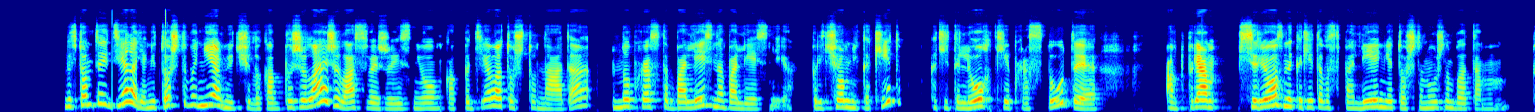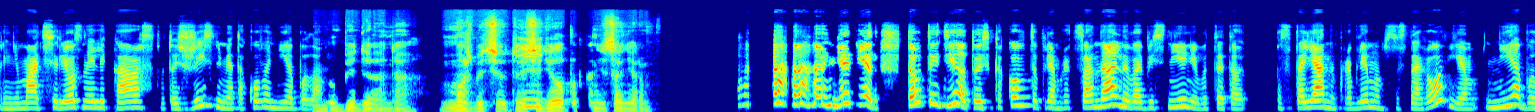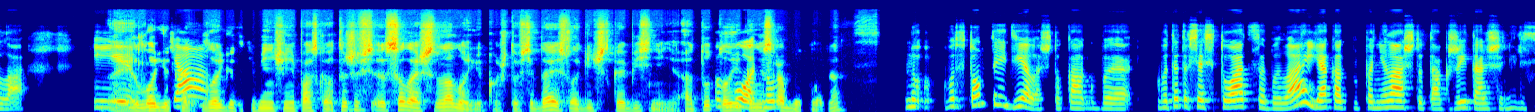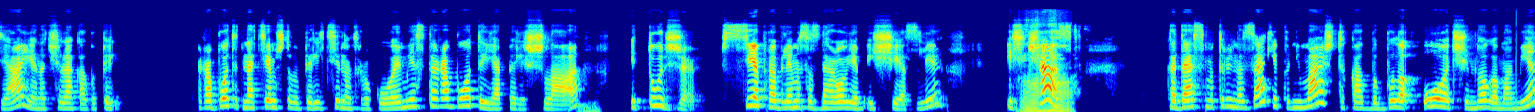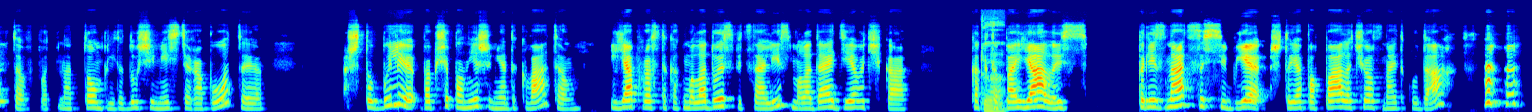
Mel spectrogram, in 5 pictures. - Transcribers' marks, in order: tapping; laughing while speaking: "нет-нет!"; chuckle
- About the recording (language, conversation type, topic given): Russian, podcast, Как развить интуицию в повседневной жизни?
